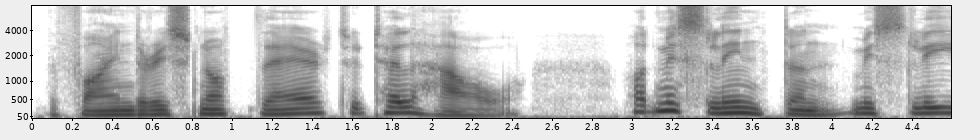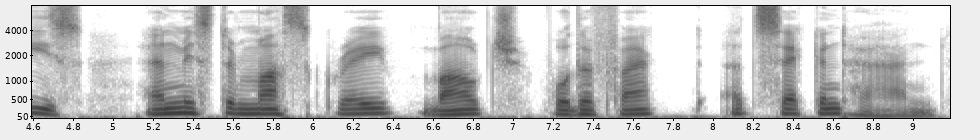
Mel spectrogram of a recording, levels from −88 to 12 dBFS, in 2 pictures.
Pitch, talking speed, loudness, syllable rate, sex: 120 Hz, 150 wpm, -18 LUFS, 3.8 syllables/s, male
